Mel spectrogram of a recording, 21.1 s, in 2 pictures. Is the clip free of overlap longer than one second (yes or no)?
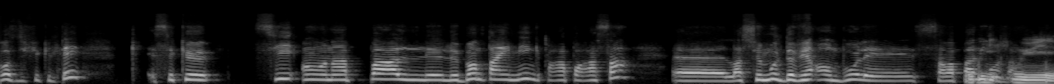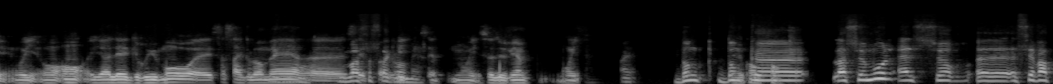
no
